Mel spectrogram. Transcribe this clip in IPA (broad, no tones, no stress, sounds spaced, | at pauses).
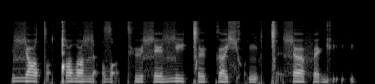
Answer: ɮ ɨ tˤ ṵ ǃ ɨ ðˤ ɨ ɮ ɛ̰ zˤ ɛ̰ tʰ ɨ ɬ e ɮ i ǀ ɘ k ɐ ɕ ɔ̰ ɲ ɔ̰ ǀ ɛ̰ ɬ ɐ f ɛ ɡ ḭ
